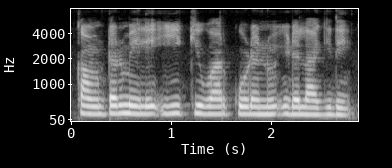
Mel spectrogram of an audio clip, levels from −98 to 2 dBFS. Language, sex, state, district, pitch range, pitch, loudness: Kannada, female, Karnataka, Bidar, 195-210 Hz, 200 Hz, -14 LUFS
